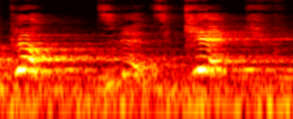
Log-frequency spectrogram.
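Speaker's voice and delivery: high, loud karate yell on the kick; kiai shout. Shown as a demonstration. Karate teacher shows the class the kick shout, loud. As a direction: bark the kick call out like a martial arts shout. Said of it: "c'est à toi de le faire".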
